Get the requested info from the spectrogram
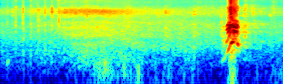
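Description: Small waves washing on the shore, then a single loud dog bark about three and a half seconds in.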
